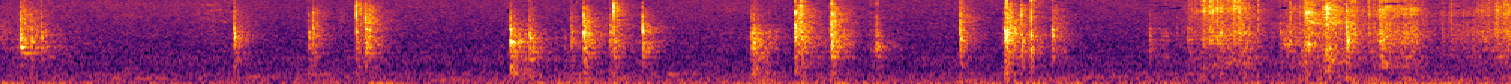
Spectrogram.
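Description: Long pointed nails from both hands tap and scratch across a flat black mat covered in clear plastic rhinestones, with a raised cluster of larger studs in the center. The result is a quick, irregular run of bright, clicky ticks and scraping sounds, much like typing, over a steady low hum.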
